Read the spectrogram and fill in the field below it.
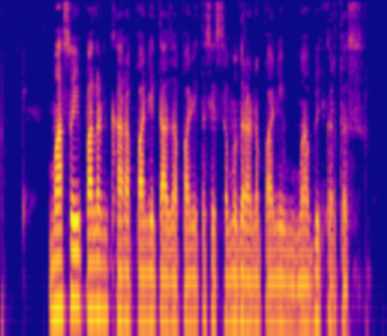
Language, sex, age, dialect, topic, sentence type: Marathi, male, 18-24, Northern Konkan, agriculture, statement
